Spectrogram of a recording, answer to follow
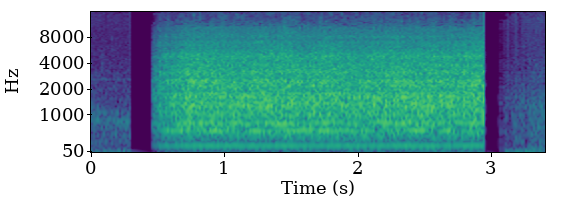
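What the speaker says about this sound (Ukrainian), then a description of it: "Туди кладу різану цибулю, так буде легше перебити цибулю." A kitchen blender runs loud and steady for about two and a half seconds, chopping sliced onion together with leftover blended tomato, starting and stopping abruptly.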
